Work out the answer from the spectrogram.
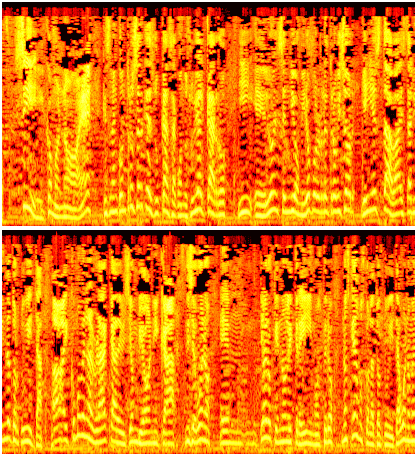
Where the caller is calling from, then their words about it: Mexico; de México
